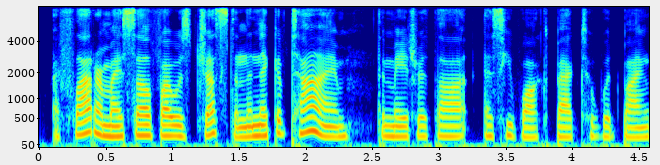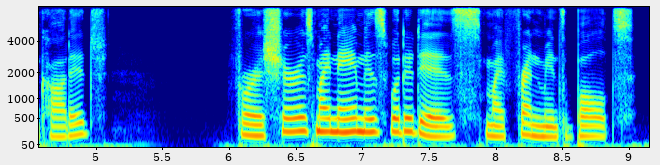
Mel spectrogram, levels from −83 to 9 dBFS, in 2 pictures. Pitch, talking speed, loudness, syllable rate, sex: 195 Hz, 230 wpm, -17 LUFS, 5.7 syllables/s, female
